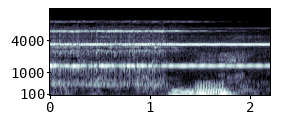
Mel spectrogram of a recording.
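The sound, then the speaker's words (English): A telephone rings for Mike Waring, the private detective known as the Falcon, steadily for the whole two seconds, a bright, continuous metallic trill, with a brief low murmur rising beneath it near the end. “Hand me the phone, will you, Angel? Don't answer it, Mike. Let it ring.”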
